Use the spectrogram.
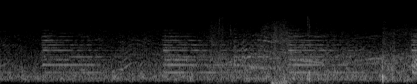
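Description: Chapel bells ringing in Assassin's Creed Valhalla, steady sustained tolling at moderate distance blended with ambient game noise and footsteps, with a voice speaking partway through.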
